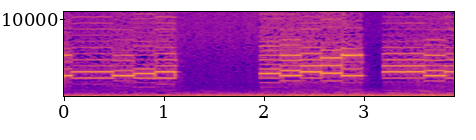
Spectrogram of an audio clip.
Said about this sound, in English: Abigail Longley from Hull really hates cheesy mobile phone rings. Diddle-a-da, diddle-a-da, diddle-a-da, da. Apparently it's the one that she really hates. Let me just see if I can... I found one the other day. I got sent to my phone on the internet.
